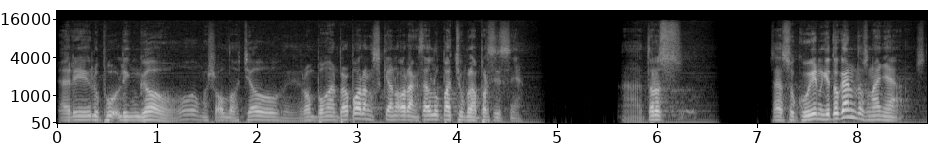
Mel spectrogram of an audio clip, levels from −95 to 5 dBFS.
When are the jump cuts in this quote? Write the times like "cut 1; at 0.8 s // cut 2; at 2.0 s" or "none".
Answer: none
